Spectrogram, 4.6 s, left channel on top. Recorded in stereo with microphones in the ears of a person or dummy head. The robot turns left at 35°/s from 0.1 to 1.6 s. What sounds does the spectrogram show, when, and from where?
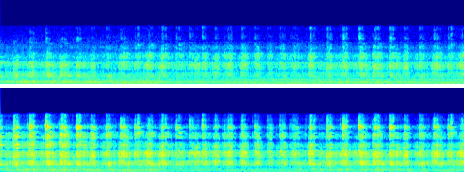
0.0 s a lawn mower: 80° right; by 4.7 s 130° right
